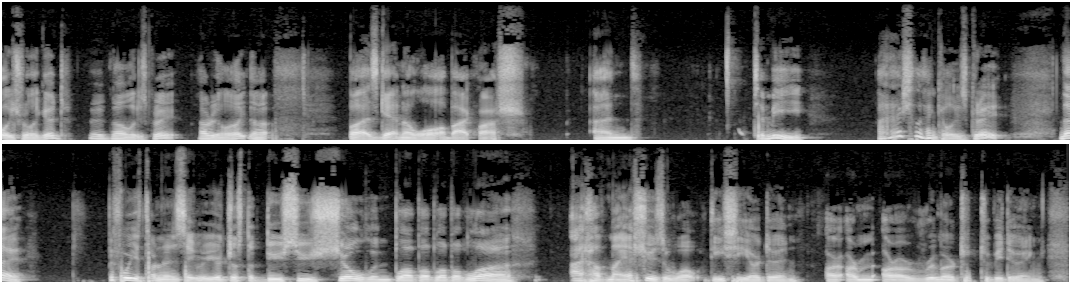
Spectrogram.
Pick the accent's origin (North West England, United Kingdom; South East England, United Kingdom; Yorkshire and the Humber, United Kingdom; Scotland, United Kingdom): Scotland, United Kingdom; I'm I'm Scottish and I'm, i live like an hour on the bus away from Glasgow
